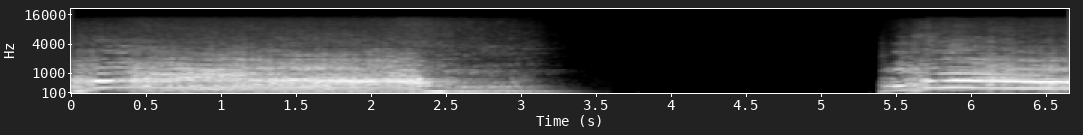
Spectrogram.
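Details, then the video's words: Loud, harsh elephant roar with a tonal, brassy edge lasting over two seconds, then a long gap of silence, followed by a second rasping blast with a bright sliding tone. "Elephant Sound Effects"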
